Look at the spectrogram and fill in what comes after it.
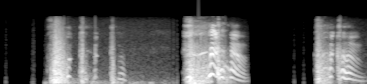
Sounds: Cough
